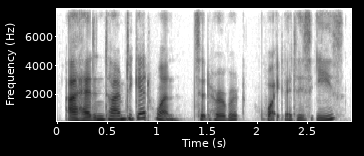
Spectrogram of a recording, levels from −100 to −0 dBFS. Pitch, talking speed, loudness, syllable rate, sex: 215 Hz, 245 wpm, -23 LUFS, 6.1 syllables/s, female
